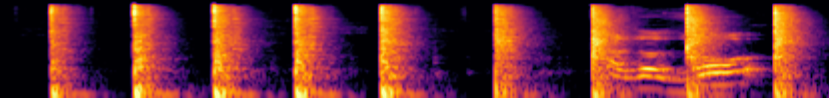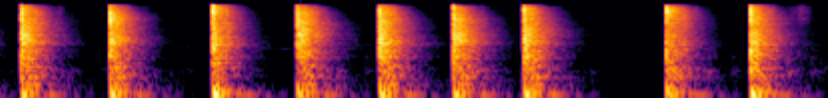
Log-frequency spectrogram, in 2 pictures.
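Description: Meat mallet pounding chicken cutlets under foil for cordon bleu, about seventeen steady, close, loud thuds in a regular rhythm, with a brief burst of talk partway through.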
